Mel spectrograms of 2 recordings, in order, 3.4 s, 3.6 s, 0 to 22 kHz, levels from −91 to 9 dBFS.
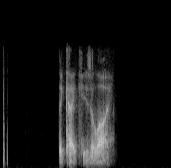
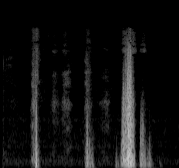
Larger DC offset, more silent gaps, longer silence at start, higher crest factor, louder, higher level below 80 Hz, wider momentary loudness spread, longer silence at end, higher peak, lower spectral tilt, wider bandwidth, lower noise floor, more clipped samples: neither; neither; first, 1.2 s vs 0.65 s; about the same, 22 dB vs 26 dB; about the same, -22 LUFS vs -22 LUFS; second, -66 dBFS vs -42 dBFS; second, 10 LU vs 22 LU; first, 1.2 s vs 0.65 s; about the same, -2 dBFS vs -2 dBFS; second, -3.5 dB/octave vs -6 dB/octave; second, 7.2 kHz vs 11.5 kHz; first, -85 dBFS vs -77 dBFS; neither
